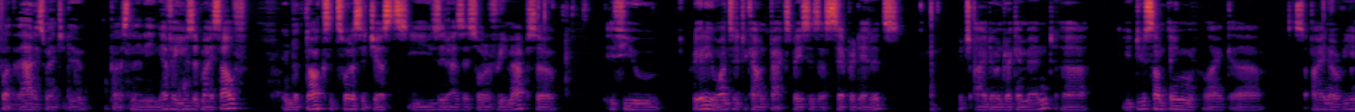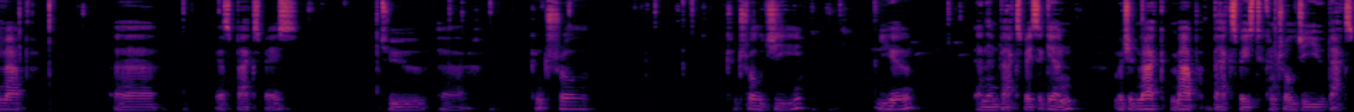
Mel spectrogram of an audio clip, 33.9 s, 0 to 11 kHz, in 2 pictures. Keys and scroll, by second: 7.0 shift+;, 11.4-12.2 typing, 16.0-17.6 typing, 19.1-21.0 typing, 22.7-23.7 typing, 24.8-27.9 typing, 29.1-30.7 typing.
